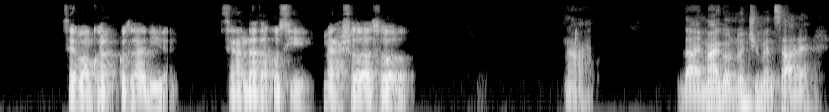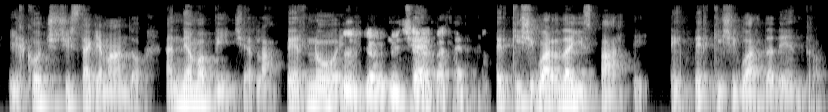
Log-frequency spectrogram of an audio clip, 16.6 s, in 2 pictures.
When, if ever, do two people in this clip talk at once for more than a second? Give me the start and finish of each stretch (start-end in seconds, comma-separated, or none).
11.7-13.2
